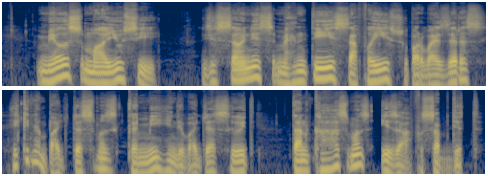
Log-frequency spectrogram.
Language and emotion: Kashmiri, sad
